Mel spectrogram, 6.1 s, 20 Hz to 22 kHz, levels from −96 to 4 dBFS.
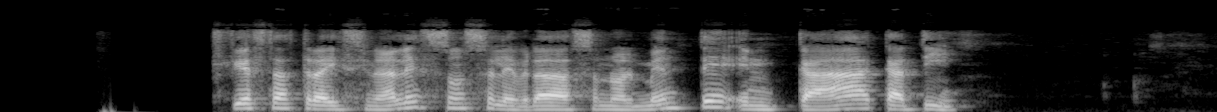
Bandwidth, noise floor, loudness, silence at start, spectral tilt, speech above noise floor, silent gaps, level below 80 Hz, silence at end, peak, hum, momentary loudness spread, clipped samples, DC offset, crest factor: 9.2 kHz; -80 dBFS; -18 LUFS; 1.05 s; -5 dB/octave; 63 dB; none; -58 dBFS; 1.3 s; -2 dBFS; none; 11 LU; under 0.1%; under 0.1%; 18 dB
